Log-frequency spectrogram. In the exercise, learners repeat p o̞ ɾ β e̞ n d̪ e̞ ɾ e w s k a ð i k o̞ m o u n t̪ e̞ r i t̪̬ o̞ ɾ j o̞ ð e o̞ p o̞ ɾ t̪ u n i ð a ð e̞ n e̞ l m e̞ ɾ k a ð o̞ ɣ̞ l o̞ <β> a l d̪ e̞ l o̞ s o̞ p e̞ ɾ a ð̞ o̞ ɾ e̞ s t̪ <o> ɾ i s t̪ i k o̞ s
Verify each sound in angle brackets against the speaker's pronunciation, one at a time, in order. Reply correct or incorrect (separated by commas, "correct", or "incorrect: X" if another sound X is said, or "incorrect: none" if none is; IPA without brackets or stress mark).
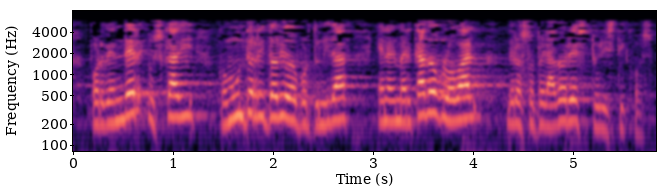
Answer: correct, incorrect: u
